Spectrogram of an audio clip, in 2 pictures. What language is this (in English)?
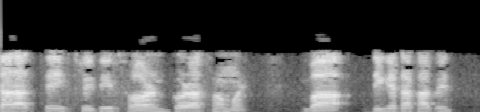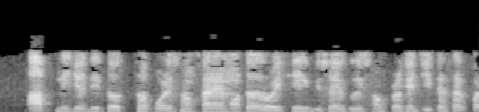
Bangla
